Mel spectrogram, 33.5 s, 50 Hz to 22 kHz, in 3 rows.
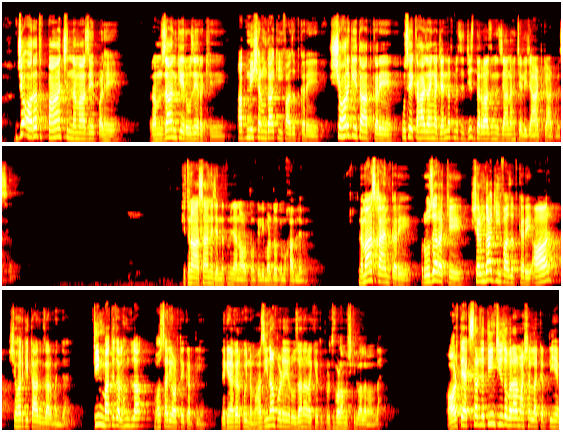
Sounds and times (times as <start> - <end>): Speech: 0.3 - 2.4, 3.0 - 11.4, 14.8 - 17.3, 18.3 - 30.0, 31.3 - 33.5.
